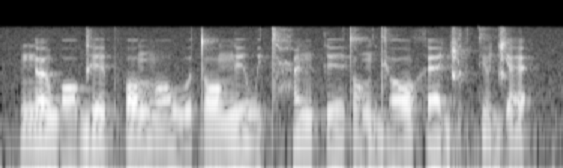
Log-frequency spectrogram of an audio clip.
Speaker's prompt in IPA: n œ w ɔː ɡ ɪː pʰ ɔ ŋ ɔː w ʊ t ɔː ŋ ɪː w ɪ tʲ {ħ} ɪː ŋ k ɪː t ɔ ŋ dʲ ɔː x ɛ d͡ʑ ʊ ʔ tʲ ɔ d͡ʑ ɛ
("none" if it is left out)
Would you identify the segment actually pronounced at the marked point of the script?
ħ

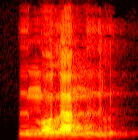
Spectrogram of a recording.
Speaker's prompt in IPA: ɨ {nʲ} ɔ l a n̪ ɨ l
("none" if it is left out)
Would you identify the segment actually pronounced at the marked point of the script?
n̪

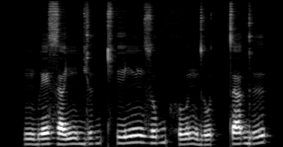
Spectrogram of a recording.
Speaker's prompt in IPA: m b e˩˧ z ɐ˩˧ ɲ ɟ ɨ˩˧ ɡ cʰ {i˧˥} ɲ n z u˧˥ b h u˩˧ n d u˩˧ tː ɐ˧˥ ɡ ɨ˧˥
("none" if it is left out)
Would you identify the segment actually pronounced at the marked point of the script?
i˧˥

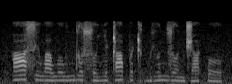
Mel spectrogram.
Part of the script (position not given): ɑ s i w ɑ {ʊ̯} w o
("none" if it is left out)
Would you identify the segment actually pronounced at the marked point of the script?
none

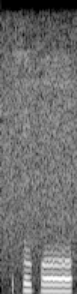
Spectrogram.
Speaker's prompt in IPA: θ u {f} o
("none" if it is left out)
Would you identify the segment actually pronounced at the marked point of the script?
p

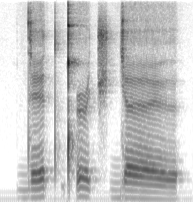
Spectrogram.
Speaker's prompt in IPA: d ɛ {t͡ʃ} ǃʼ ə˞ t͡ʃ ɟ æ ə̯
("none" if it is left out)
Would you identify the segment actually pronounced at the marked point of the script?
t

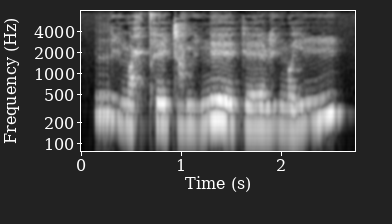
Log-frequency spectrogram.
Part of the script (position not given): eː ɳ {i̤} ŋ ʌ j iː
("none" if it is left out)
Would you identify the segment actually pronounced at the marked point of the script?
i̤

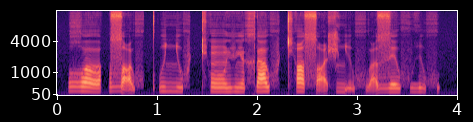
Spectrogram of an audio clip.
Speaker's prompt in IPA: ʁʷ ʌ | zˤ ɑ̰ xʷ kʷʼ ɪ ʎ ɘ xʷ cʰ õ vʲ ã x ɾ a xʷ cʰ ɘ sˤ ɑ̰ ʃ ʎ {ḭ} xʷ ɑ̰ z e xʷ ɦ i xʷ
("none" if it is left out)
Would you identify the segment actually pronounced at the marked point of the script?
ḛ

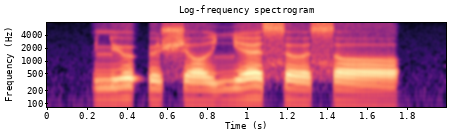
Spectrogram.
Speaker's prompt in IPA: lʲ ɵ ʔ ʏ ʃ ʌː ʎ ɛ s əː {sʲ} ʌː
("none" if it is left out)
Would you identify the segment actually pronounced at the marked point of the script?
s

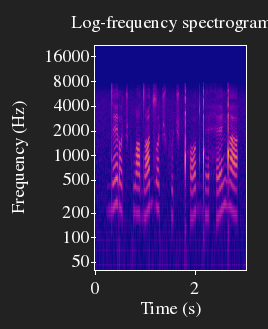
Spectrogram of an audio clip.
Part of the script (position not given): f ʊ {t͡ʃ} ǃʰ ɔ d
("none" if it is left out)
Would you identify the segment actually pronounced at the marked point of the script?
t͡ʃ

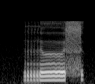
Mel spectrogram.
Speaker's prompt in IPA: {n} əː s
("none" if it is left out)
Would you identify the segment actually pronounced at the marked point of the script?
r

